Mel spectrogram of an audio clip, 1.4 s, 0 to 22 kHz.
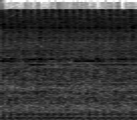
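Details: Lander 250 single-cylinder motorcycle engine running on 10W40 oil with no smoke, where the owner hears an intermittent strange noise that comes and goes: even steady burble with no knocks or rattles; idling normally.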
